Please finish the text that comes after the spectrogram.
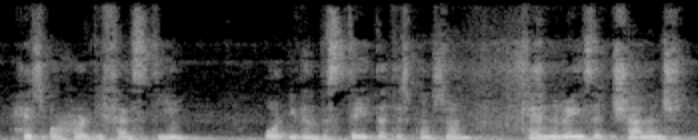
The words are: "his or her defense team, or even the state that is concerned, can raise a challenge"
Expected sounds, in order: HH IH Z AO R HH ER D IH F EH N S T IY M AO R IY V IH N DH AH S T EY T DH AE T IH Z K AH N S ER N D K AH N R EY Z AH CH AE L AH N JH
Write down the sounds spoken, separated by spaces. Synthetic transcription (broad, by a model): HH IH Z AO R HH ER D IH F EH N S T IY M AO R IY V IH N DH AH S T EY T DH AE T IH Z K AH N S ER N D K AH N R EY Z AH CH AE L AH N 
